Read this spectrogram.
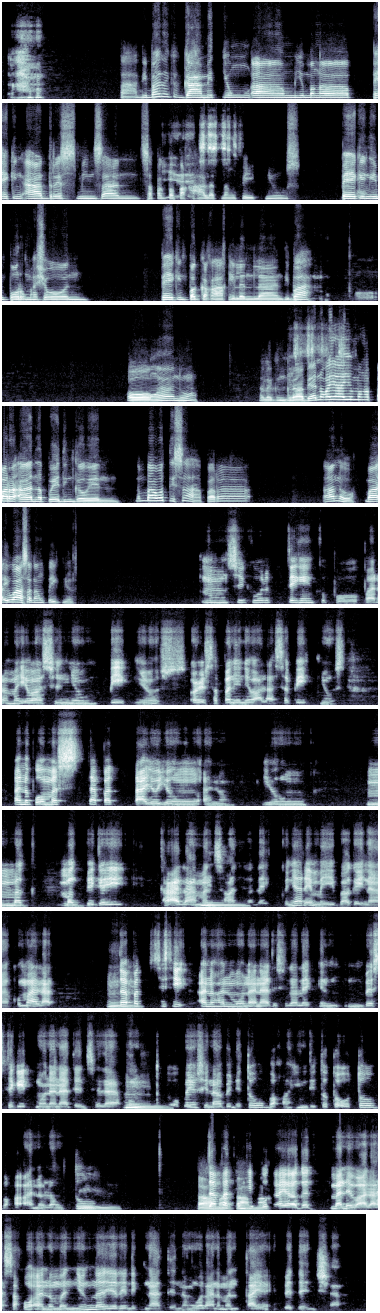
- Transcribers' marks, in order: chuckle; mechanical hum; unintelligible speech; unintelligible speech; static; tsk
- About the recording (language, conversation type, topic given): Filipino, unstructured, Paano mo maipapaliwanag ang epekto ng huwad na balita sa lipunan?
